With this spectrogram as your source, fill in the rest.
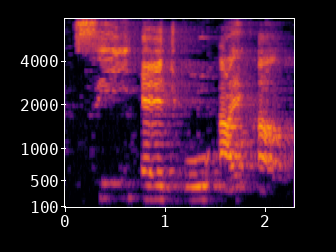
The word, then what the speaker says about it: choir: Pronunciation is U. It is a homophone with Y-O-U. C-H-O-I-R, choir.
